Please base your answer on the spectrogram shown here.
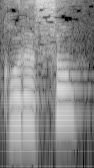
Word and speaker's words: corazón: Por ejemplo, la palabra corazón, donde recae la mayor fuerza de voz, es en la sílaba son, en la última sílaba.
